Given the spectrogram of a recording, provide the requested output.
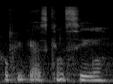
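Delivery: soft unvoiced whisper; hushed aside. Real, not acted. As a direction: whisper so as not to disturb. Whispering on a quiet stream.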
